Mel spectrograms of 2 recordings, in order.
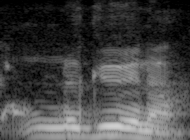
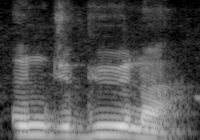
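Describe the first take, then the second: First: The name is said without a J sound. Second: The name is said with a J sound. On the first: "I wouldn't have pronounced the J" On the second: "I went with Unjuguna, but he said I was wrong"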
